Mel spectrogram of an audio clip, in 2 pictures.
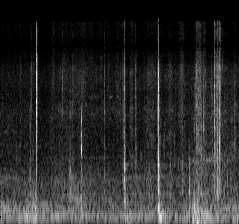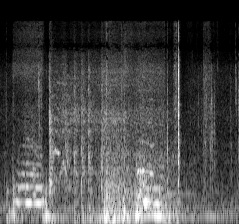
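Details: Car that needed several key turns to start because of worn ignition switch contacts, after fitting a whole new ignition switch: key and switch clicks, then the starter turns and the engine catches and settles cleanly; normal start.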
